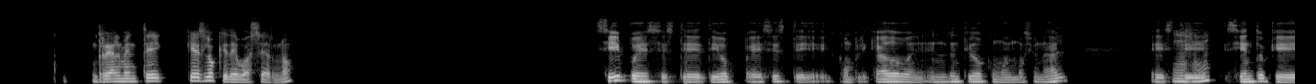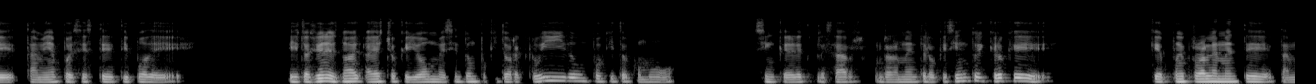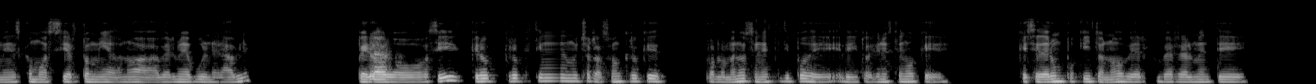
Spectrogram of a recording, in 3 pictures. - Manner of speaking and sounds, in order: tapping; other background noise
- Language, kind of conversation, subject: Spanish, advice, ¿Cómo ha influido una pérdida reciente en que replantees el sentido de todo?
